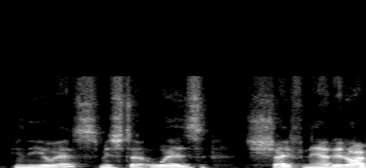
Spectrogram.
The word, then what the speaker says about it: Schaeffer: Wes Schaeffer. Now, did I pronounce that surname correctly, Wes?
